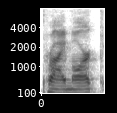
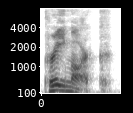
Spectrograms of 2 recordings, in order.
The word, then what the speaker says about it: Primark: It's not pronounced Primark, it's pronounced Primark.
